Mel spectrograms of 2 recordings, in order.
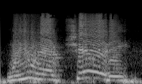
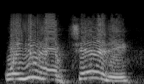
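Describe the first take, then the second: No difference in how they are said.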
